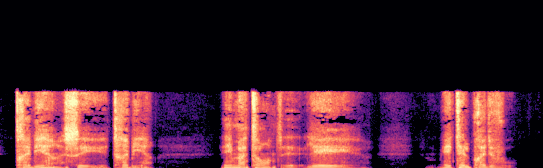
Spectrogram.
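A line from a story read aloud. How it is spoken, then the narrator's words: Confused stammering. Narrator (French): des bégaiements aussi confus dans la bouche de Thorne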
